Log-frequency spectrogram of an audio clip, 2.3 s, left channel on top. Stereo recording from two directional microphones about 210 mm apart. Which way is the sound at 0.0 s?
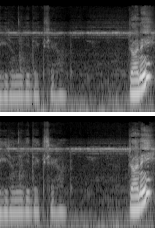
Centre (ahead or behind).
